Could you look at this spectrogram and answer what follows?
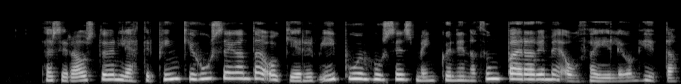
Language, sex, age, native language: Icelandic, female, 40-49, Icelandic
